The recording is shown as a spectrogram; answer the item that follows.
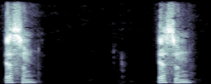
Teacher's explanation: the first e is open as in Berlin the second E is like the sound a in women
